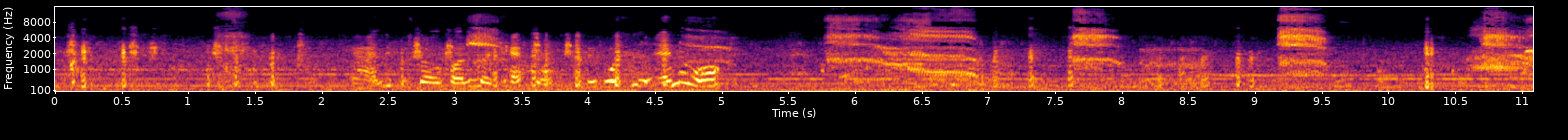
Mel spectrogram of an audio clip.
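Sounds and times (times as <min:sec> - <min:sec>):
gulls and ducks calling: 0:00.0 - 0:11.0
harsh squawks: 0:04.7 - 0:09.6, 0:10.3 - 0:11.0.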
